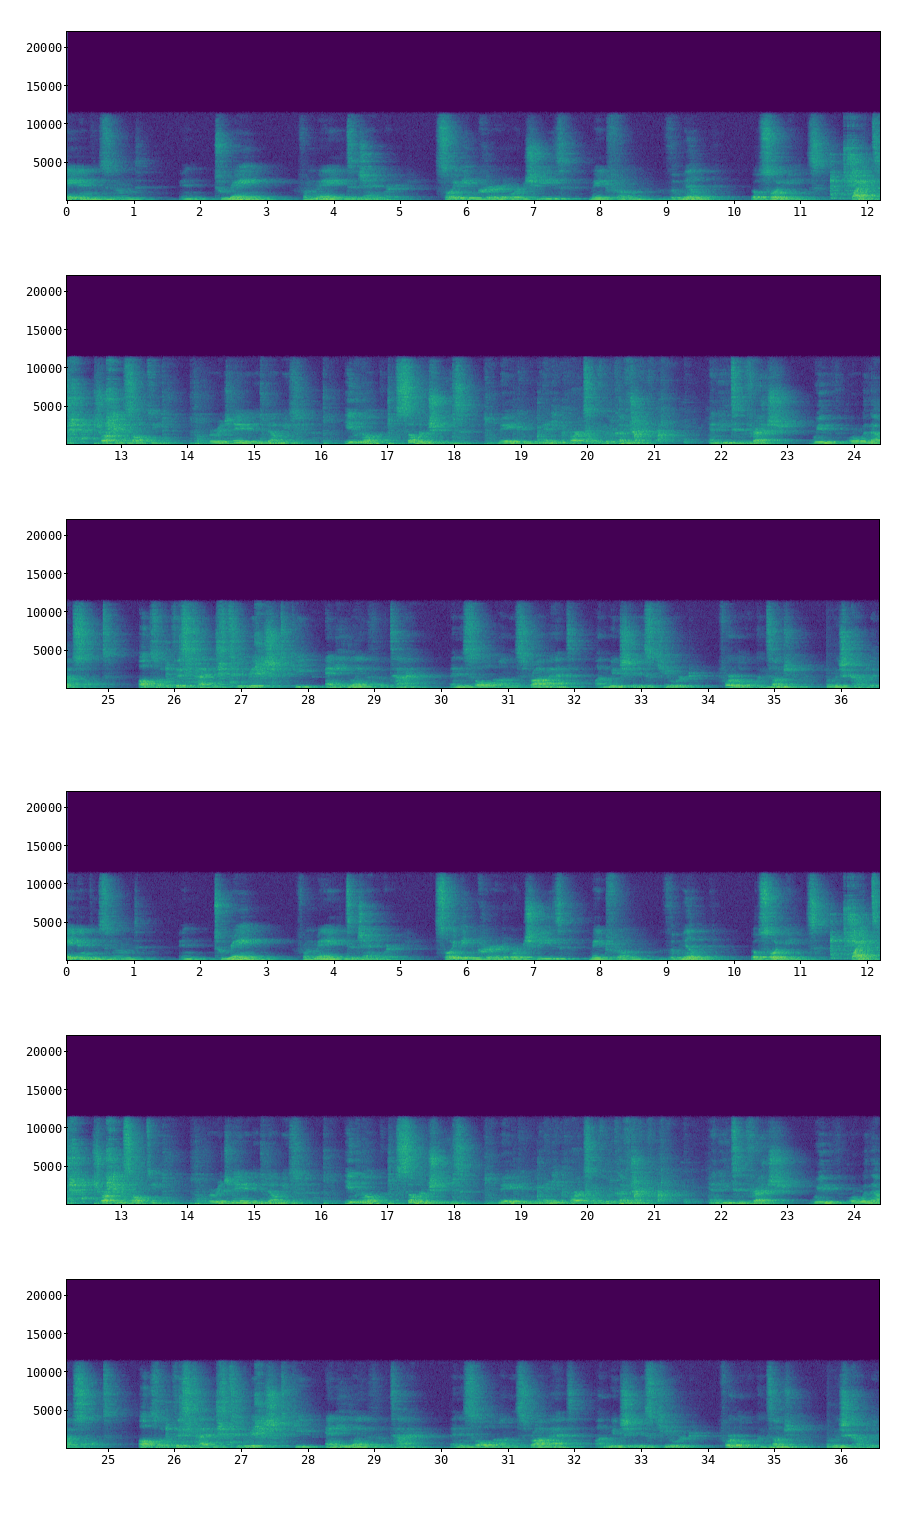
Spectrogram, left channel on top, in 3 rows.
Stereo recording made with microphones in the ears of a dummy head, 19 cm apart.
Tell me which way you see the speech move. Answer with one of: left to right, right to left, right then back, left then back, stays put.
right to left.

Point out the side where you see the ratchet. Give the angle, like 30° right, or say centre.
centre.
